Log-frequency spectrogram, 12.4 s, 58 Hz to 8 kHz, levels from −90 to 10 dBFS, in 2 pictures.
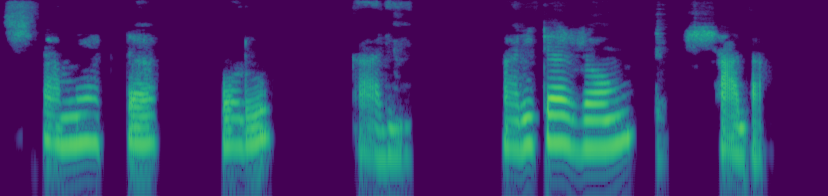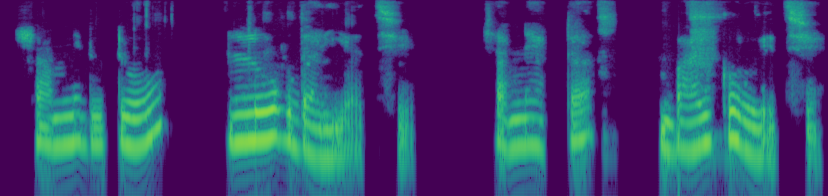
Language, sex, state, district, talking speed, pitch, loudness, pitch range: Bengali, female, West Bengal, North 24 Parganas, 80 wpm, 205 Hz, -19 LUFS, 155-225 Hz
